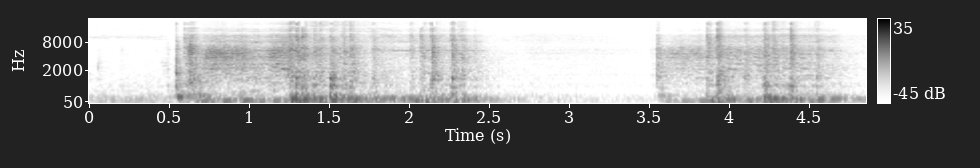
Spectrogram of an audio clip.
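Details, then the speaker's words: 1951 GMC 5-window cab-over, first start with no fuel to the carburetor and timing off: two short bursts of ragged running die away as the starting spray runs out. Runs only on starting fluid; more timing may be needed. "Just run her off the spray foam. Might need a little more timing."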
